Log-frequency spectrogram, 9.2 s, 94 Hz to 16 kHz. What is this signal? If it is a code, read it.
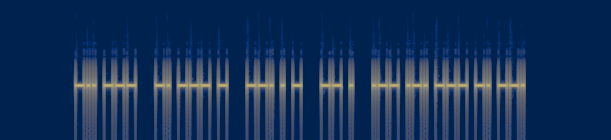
Morse code, heard as a keyed tone, about 28 wpm, 700 Hz. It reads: DO NOT GET ME WRONG
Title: Sets of 5 Words Encore 28wpm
